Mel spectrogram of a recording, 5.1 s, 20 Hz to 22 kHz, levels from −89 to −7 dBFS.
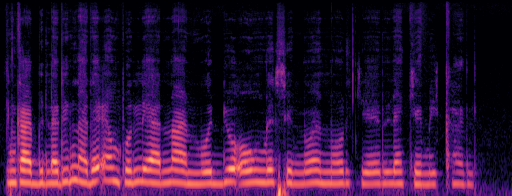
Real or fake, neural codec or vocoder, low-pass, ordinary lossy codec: fake; codec, 44.1 kHz, 3.4 kbps, Pupu-Codec; none; none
